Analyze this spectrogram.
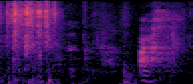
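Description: Paper rustles loudly right up against the microphone, a couple of crinkly bursts over about two seconds, with no one speaking.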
